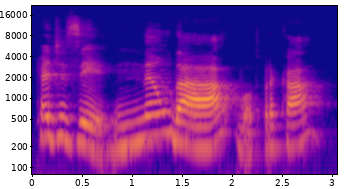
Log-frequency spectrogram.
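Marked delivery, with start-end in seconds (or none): 0.8-2.0 não dá said slowly and much louder; emphatic no. Shown as a demonstration. Teacher insisting to students, slow and loud. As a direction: lean hard on não dá. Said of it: "teacher stresses rule".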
